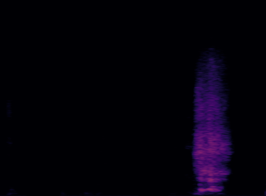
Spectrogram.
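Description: Near silence, then about one and a half seconds in a single short, sharp breath drawn in by a man just before he speaks.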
